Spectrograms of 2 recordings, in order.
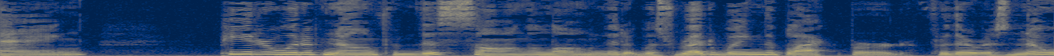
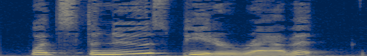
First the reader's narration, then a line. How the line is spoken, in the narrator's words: cried Redwing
